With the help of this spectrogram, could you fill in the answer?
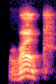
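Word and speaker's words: רוק: Rok.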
